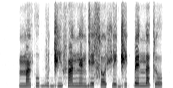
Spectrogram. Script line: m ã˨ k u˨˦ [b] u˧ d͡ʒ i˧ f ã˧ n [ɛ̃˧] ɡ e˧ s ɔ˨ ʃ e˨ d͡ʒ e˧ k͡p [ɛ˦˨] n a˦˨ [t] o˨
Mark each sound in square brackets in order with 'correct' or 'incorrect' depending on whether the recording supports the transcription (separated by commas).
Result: correct, correct, incorrect, correct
